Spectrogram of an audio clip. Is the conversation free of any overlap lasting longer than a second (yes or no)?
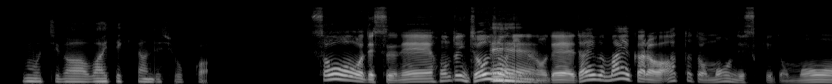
yes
